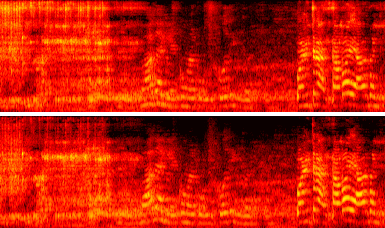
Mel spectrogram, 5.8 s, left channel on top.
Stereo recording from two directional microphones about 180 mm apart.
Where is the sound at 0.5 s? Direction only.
10° left (ahead or behind).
